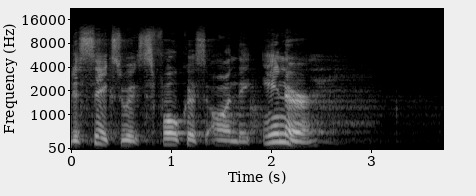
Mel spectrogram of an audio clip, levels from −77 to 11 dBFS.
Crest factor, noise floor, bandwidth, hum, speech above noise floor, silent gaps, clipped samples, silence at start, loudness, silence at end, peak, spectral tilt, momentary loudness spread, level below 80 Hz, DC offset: 18 dB; -64 dBFS; 14 kHz; none; 40 dB; none; under 0.1%; 0 s; -23 LUFS; 1.1 s; -6 dBFS; -2 dB/octave; 11 LU; -78 dBFS; under 0.1%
